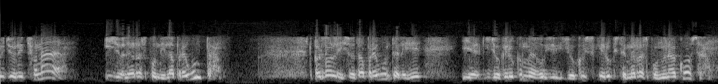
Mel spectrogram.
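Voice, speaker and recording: Husky man telling a personal story. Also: fairly high pitch, a bit bright, dull audio. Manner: emphatic, repeats words, voices quoted people. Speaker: interviewee.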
